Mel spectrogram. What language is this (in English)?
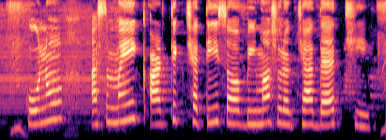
Maithili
